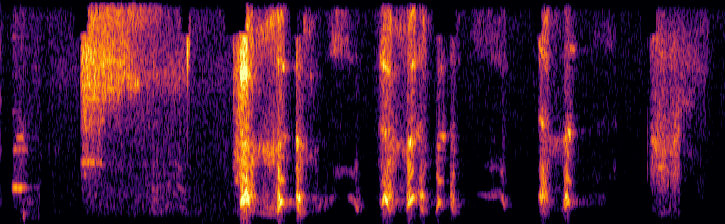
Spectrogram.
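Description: A long, breathy inhale is followed by a burst of harsh coughing from several people, irregular and overlapping, fading into a few scattered coughs. The people take a deep breath and cough on a preacher's instruction during prayer in Jesus' name.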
